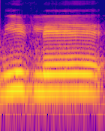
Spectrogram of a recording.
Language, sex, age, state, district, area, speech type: Tamil, female, 60+, Tamil Nadu, Viluppuram, rural, spontaneous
